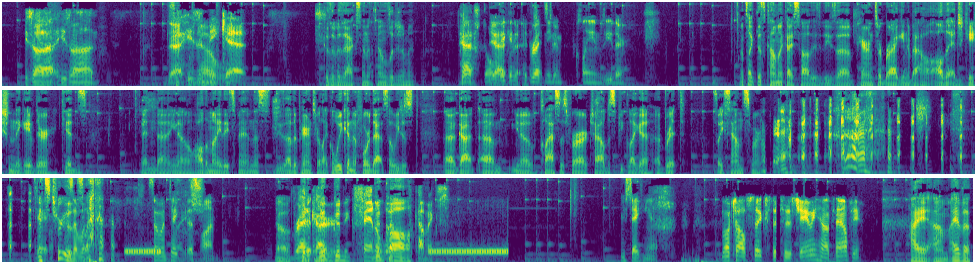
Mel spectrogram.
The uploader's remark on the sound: Prank Phone Calls.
